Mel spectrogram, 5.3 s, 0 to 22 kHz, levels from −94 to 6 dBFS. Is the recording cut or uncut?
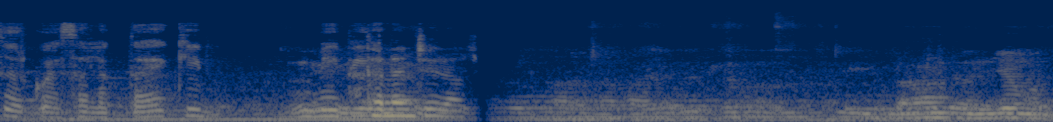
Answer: uncut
